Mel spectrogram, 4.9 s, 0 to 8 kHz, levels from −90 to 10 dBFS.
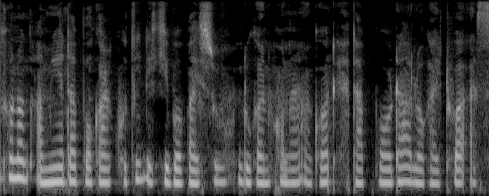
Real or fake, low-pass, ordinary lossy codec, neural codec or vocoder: real; none; none; none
